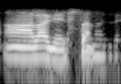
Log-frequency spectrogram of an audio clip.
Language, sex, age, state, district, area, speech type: Telugu, female, 60+, Andhra Pradesh, Kadapa, rural, conversation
